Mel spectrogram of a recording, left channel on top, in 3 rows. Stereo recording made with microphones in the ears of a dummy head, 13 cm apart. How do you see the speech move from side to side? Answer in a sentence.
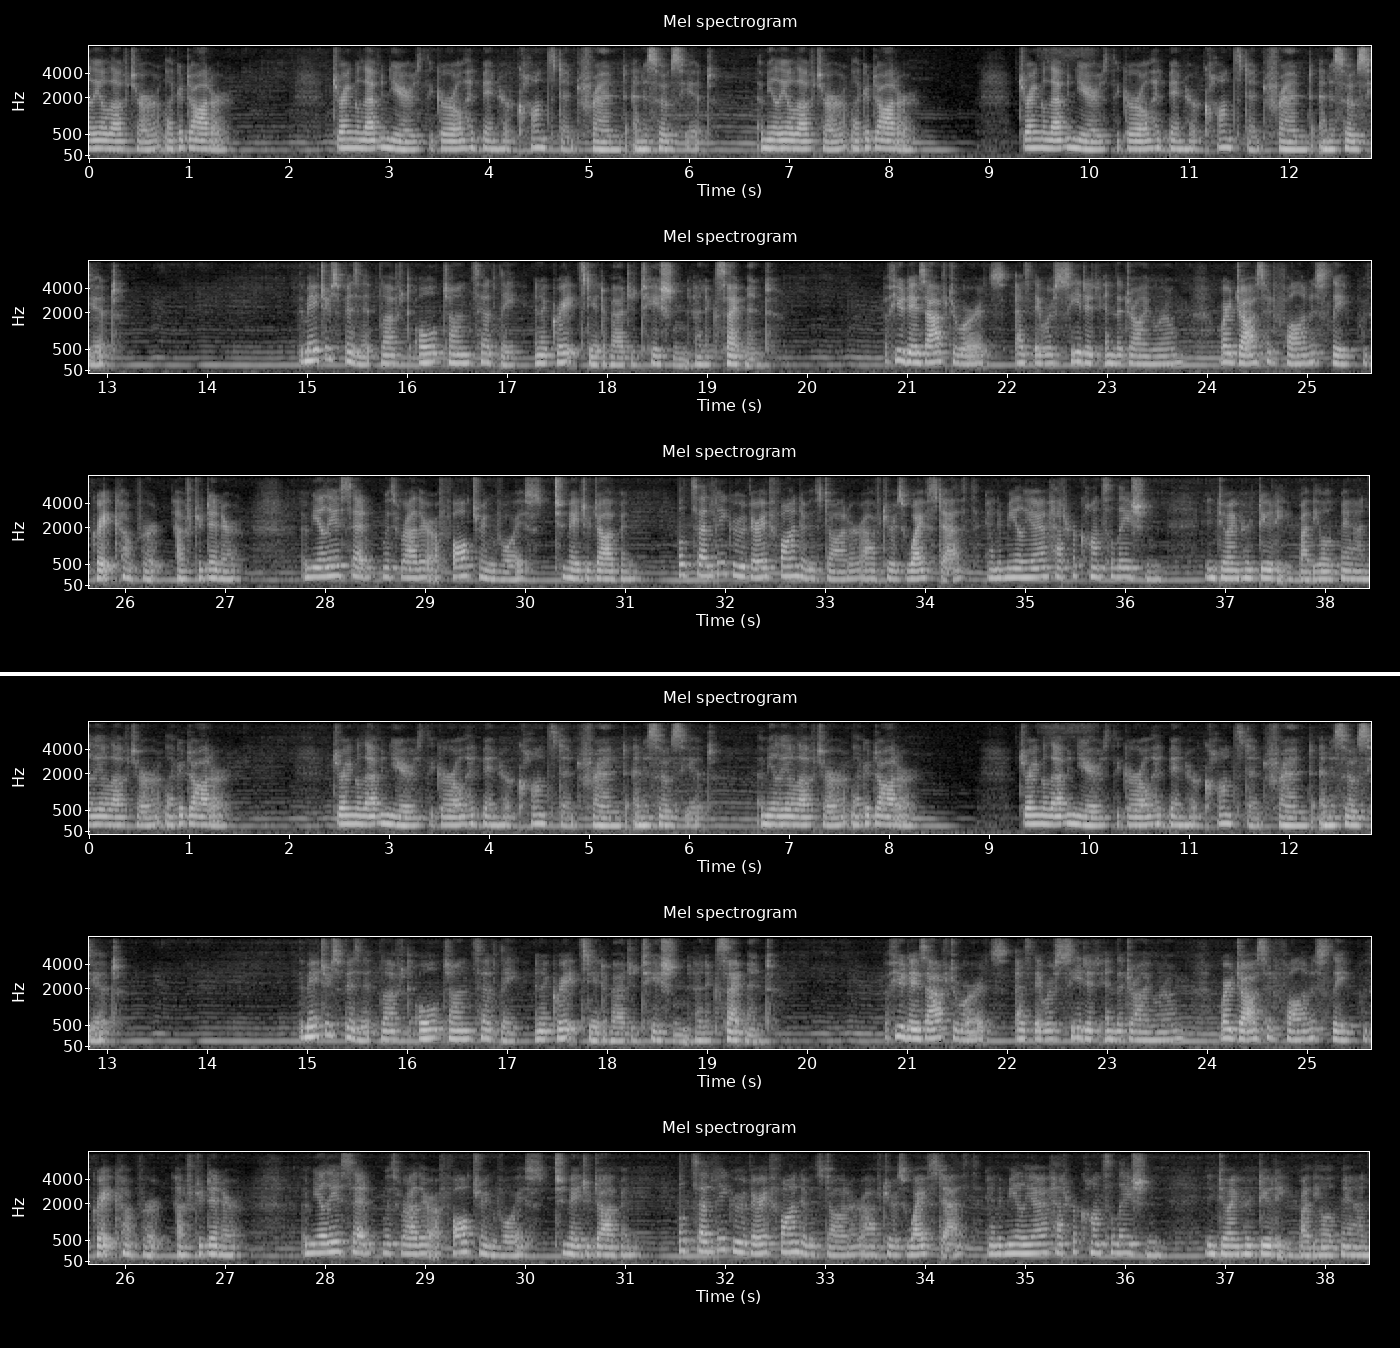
You can hear the speech stay put.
